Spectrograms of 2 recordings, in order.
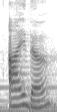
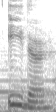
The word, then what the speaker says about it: either: In British English we pronounce it as either, and in American English we pronounce it as either. Focus on the R sound in American pronunciation. It's either, either. And in British pronunciation we hardly use any R sound at the last. It's either, either. There is no R sound.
